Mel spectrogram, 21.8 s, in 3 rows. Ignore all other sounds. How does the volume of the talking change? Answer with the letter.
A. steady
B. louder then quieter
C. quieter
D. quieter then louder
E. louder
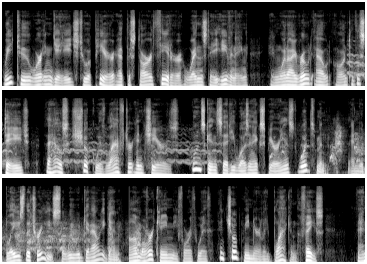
A.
